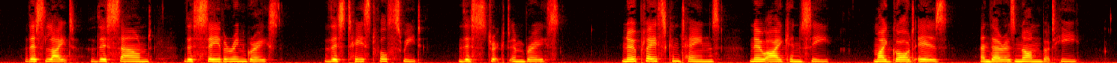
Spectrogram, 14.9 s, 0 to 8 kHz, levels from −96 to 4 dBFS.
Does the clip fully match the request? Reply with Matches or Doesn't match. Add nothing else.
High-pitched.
Matches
